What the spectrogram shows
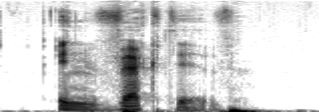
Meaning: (noun) 1. An expression which inveighs or rails against a person 2. A severe or violent censure or reproach
- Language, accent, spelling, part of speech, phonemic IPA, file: English, US, invective, noun / adjective, /ɪnˈvɛktɪv/, En-us-invective.ogg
